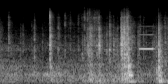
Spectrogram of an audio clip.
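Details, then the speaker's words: 2004 Nissan Armada power window: short sharp clicks with each press of the switch and no steady motor run; the window motor has failed. "veces si usted va a escuchar solamente un clic clic clic y eso muchas de las veces solamente es el motor que está dañado"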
